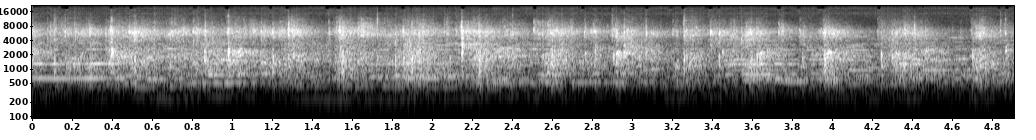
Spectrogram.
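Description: An audience at a Jain sermon and abhishek gathering in Kunthalgiri claps in rhythmic, repeated bursts, moderately loud and a little distant, with a voice speaking over the clapping.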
